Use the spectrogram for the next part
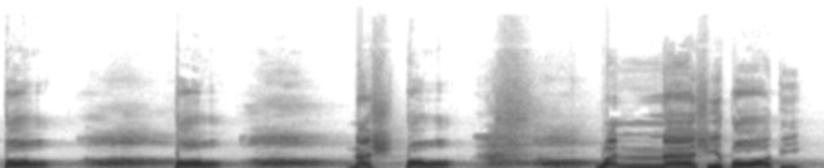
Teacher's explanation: Tebal ini disebut dengan sifat isti'la. Ya, karena lidah belakang naik.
